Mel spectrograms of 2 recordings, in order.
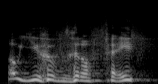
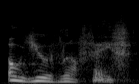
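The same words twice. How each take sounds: First: It sounds warm and smiling. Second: It sounds stern and scolding. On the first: The speaker is proud and affectionately teasing. "he said it with a grin from ear to ear" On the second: The speaker is rebuking the listener. "it was a scolding"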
